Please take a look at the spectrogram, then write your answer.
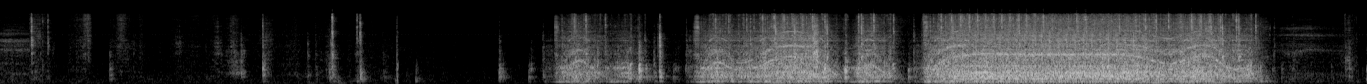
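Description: An electric sewing machine stitches fabric for a homemade face mask in loud, close bursts of rapid whirring, stopping and starting, after some quiet handling clicks and rustles.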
